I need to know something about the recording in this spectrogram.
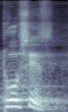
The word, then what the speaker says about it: ptosis: एक और लफ्ज़ है दैट इज़ कॉल्ड जो है ना टोसिस। इसमें ये जो पी है दिस इज़ साइलेंट।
